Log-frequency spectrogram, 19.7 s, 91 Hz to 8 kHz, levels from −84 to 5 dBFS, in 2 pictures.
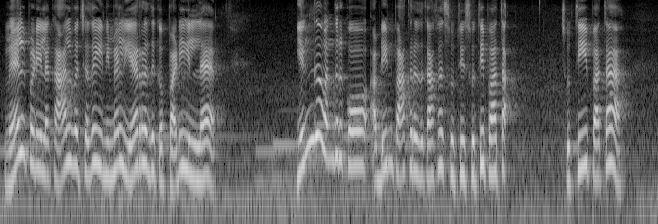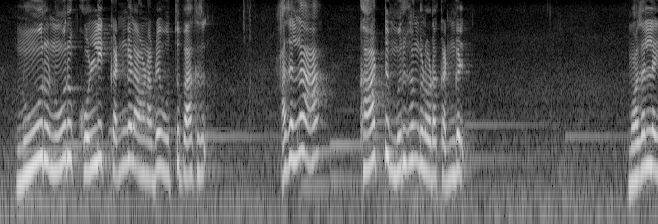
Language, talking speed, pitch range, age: Tamil, 90 wpm, 240-335 Hz, 20-39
